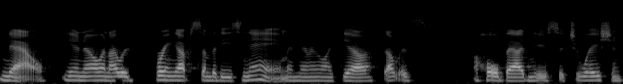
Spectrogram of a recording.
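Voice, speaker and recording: A woman's plain, everyday voice at medium pitch and a moderate pace. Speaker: podcast network leader and homeschool mom. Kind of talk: casual interview chat.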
